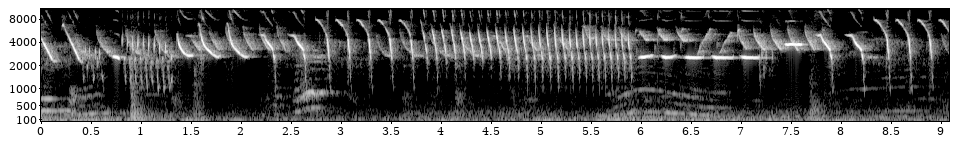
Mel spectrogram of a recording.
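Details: Loud, continuous canary song of fast repeated chirps and rolling trills, then a drawn-out steady whistle, then more quick sweeping notes, recorded close with a quiet background.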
